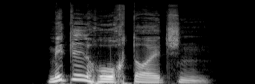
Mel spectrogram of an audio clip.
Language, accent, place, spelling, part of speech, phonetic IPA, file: German, Germany, Berlin, mittelhochdeutschen, adjective, [ˈmɪtl̩ˌhoːxdɔɪ̯tʃn̩], De-mittelhochdeutschen.ogg
- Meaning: inflection of mittelhochdeutsch: 1. strong genitive masculine/neuter singular 2. weak/mixed genitive/dative all-gender singular 3. strong/weak/mixed accusative masculine singular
